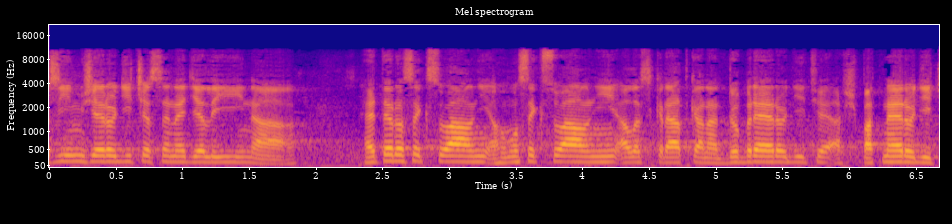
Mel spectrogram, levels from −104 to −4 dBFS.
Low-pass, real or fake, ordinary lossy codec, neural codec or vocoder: 10.8 kHz; real; MP3, 48 kbps; none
